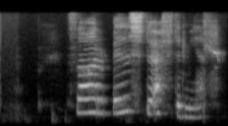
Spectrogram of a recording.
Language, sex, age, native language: Icelandic, male, 7, Icelandic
